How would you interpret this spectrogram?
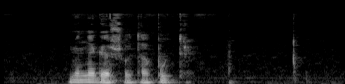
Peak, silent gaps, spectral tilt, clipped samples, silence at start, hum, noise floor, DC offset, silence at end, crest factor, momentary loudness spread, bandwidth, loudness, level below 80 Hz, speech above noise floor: -4 dBFS; none; -6 dB/octave; under 0.1%; 0.7 s; none; -57 dBFS; under 0.1%; 0.5 s; 24 dB; 22 LU; 11.5 kHz; -26 LUFS; -40 dBFS; 33 dB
